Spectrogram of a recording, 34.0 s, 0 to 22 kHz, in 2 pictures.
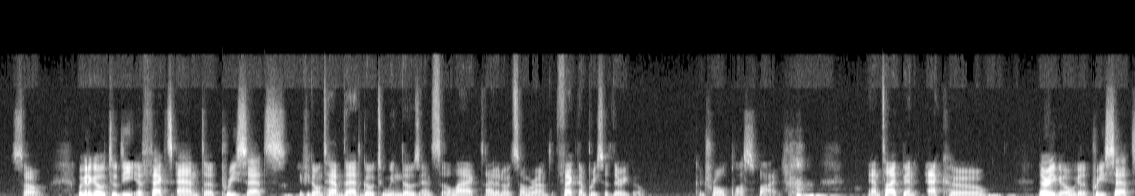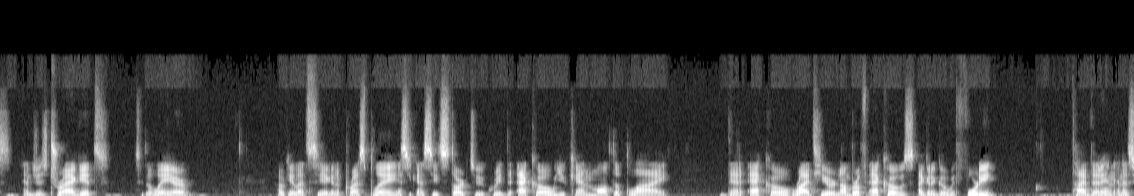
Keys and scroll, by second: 13.3-14.7 typing, 21.6 space, 22.7 space, 25.3 space, 26.1 space, 27.0 space, 27.2 space, 31.7 4, 32.1 0, 32.5 Return.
